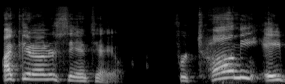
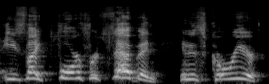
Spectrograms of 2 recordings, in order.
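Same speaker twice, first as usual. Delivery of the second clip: ordinary talk, nothing marked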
